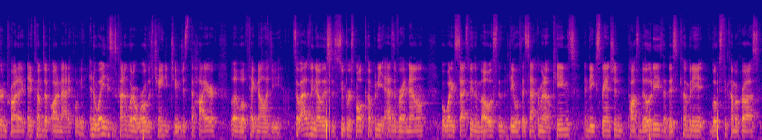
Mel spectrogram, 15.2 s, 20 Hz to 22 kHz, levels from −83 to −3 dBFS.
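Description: Loud pops land at 2.86, 6.53 to 6.60 (a double pop), 13.00 and 14.35 s, standing well above the sound, which continues underneath rather than dropping out, likely from voltage spikes such as a plug, switch or static.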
